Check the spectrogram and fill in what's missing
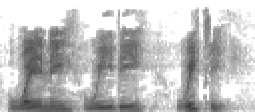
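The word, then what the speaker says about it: veni, vidi, vici: you're supposed to pronounce it with a W, Weenie, Weedy, Wiki.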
